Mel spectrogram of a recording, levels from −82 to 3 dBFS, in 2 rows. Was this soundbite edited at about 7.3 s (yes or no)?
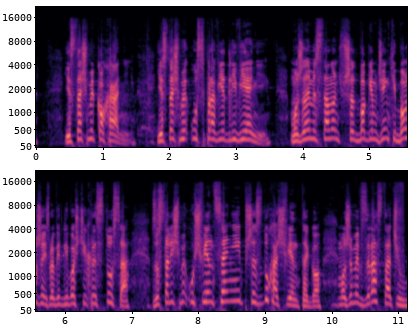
no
